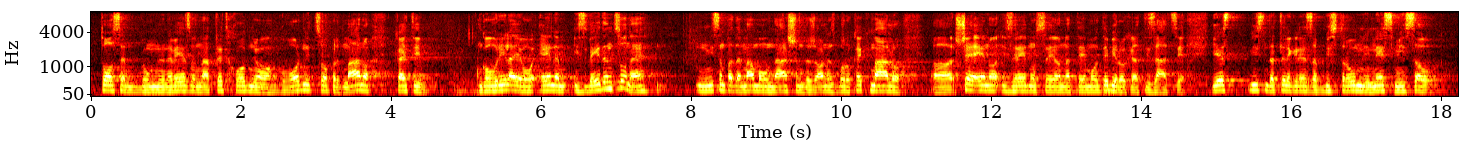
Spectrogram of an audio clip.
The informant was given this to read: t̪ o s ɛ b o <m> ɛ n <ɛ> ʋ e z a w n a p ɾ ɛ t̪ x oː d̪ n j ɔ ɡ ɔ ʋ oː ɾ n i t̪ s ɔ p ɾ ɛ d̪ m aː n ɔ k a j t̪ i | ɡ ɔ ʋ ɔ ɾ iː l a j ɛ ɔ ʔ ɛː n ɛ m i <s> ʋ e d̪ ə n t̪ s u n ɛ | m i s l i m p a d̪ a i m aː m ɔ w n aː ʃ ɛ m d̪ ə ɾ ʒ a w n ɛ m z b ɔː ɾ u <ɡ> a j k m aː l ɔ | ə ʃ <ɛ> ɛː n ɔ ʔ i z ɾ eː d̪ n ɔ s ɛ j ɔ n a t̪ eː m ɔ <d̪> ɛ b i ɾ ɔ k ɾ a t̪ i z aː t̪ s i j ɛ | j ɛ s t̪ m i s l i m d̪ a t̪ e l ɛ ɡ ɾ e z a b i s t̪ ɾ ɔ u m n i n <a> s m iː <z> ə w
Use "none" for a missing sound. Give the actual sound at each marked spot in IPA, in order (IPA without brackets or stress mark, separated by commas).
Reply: m, a, z, k, ɛ, d̪, ɛ, s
